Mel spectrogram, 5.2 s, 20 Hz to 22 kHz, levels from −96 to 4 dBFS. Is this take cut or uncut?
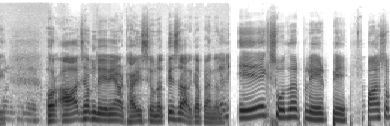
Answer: cut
